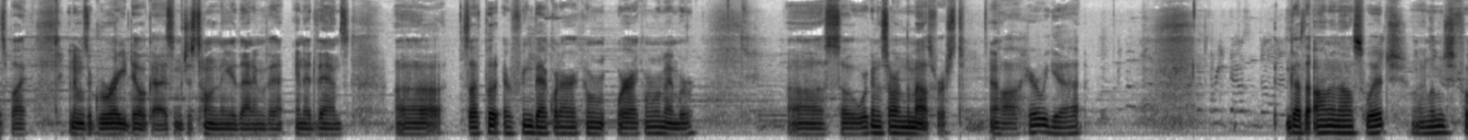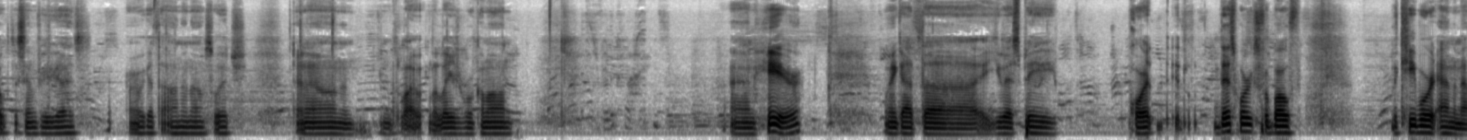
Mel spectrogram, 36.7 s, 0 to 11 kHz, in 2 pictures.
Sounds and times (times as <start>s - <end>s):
Speech: 0.0s - 4.4s, 5.0s - 8.7s, 9.9s - 14.3s, 14.9s - 21.4s, 22.0s - 26.4s, 27.5s - 28.4s, 29.4s - 34.6s, 35.7s - 36.6s.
